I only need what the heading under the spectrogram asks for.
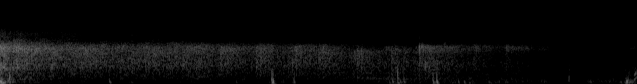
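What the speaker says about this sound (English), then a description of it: "a round of applause for Arjun in the Aston Martin." A crowd applauds steadily at a distance, the clapping quiet and continuous for several seconds.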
